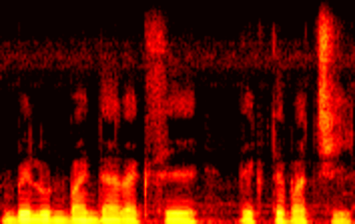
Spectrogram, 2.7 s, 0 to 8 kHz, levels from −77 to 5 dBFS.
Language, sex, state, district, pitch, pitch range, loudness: Bengali, male, West Bengal, Cooch Behar, 110 Hz, 105-110 Hz, -16 LUFS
